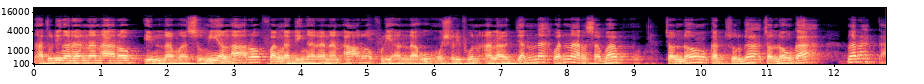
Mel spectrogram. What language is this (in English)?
Indonesian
